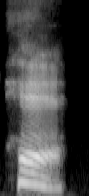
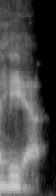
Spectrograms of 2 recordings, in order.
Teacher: What you'd hear in an RP accent in modern RP would be /hɪə/. So H E R E. It's nice and warm in /hɪə/ and in a more classic RP accent, somebody a little bit older, you would hear /hɪr/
